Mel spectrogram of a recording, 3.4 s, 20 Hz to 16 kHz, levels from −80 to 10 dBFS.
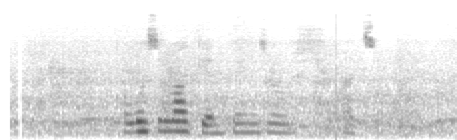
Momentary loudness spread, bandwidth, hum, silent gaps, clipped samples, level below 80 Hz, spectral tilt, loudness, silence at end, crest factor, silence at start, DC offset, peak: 17 LU; 11 kHz; none; none; under 0.1%; -80 dBFS; -4 dB/octave; -34 LUFS; 0 s; 22 dB; 0.05 s; under 0.1%; -14 dBFS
